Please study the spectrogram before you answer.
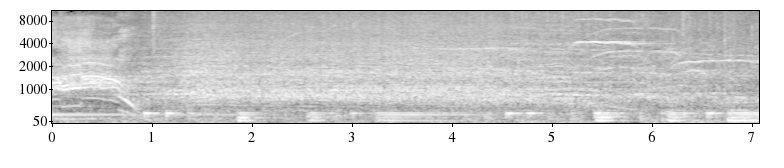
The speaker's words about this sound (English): So you can scream as loud as possible because there's no ceiling to bring down. Now, I'm going to pump you up one more time, Lugano, and I want to hear the mountains shake when you scream. Are you ready? Hello, Lugano!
